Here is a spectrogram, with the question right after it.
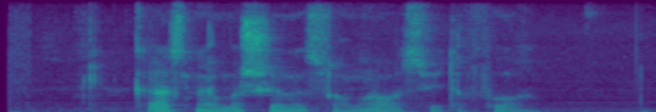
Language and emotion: Russian, neutral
